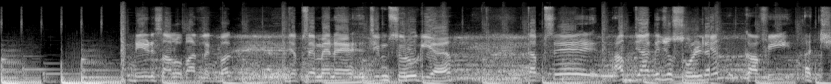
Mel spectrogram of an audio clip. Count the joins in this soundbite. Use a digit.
2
